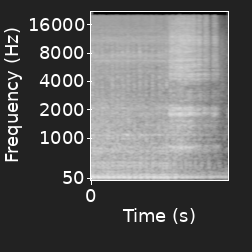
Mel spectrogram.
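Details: Old Toyota forklift that had sat for over 10 years, started on gas with a good battery; the engine catches and runs with a steady low throb, then eases off near the end, starting cleanly after long storage.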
